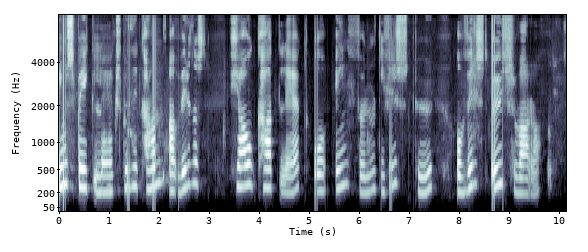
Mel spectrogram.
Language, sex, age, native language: Icelandic, male, 20-29, Icelandic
